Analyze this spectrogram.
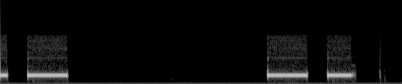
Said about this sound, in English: Who are we ringing? Why have we got a phone line? What's going on?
